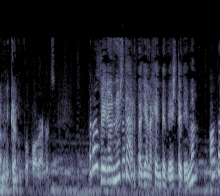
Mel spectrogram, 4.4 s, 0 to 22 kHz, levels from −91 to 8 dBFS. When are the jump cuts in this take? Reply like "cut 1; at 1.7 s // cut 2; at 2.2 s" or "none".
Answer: cut 1; at 2.9 s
